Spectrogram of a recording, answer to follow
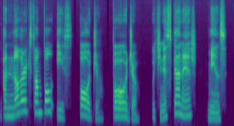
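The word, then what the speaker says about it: pollo: Instead of llama, you say jamama because that double L makes a J sound. Another example is pojo. Pojo, which in Spanish means chicken. It's written P O L L O. But you should pronounce it bojo and not polo.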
